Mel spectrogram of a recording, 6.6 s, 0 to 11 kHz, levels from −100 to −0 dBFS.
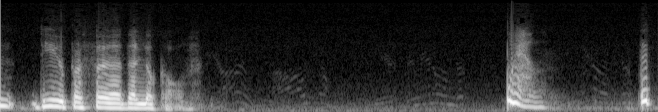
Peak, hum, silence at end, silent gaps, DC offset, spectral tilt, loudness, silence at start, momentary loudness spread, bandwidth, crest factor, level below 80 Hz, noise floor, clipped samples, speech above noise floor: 0 dBFS; none; 0.1 s; none; under 0.1%; -13.5 dB/octave; -12 LUFS; 0 s; 20 LU; 3.8 kHz; 14 dB; -52 dBFS; -57 dBFS; under 0.1%; 47 dB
